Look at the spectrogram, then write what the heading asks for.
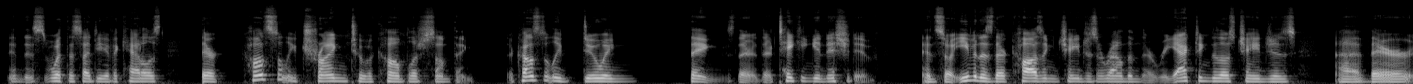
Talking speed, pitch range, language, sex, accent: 160 wpm, 130-155 Hz, English, male, American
